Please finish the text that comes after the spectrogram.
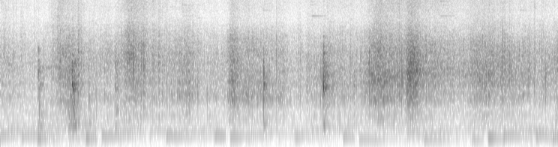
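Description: An egg and cabbage snack fries in a pan with a soft, steady sizzle, broken by a few light clinks as it is turned, under quiet background music and no voices.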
